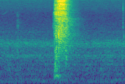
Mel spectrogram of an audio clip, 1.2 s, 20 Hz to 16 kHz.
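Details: A single brief, sharp, hissy sneeze from a 20-year-old cat in a quiet room; a sneeze.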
